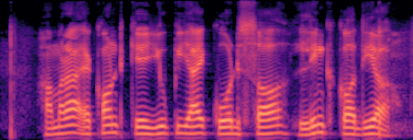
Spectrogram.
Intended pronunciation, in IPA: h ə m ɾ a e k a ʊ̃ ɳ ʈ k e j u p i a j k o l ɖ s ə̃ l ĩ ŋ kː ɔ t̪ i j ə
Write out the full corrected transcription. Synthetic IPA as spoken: h ə m ɾ a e k a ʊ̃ ɳ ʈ k e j u p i a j k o ɾ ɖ s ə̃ l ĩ ŋ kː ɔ d̪ i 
